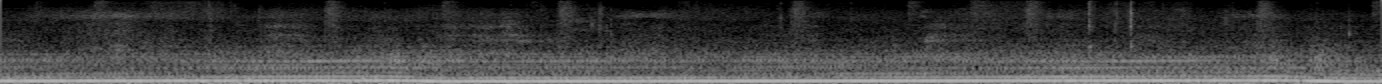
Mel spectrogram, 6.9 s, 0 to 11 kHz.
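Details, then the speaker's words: B58 BMW M340i (about 700 whp) after valve cover oil leak and high-pressure fuel pump repairs: engine holds a steady note with clean step changes in speed, no knocks or ticks, sounding healthy. Normal running. "This thing sounds healthy, which I love. It hasn't been sounding this healthy for a while."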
